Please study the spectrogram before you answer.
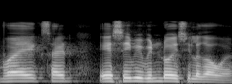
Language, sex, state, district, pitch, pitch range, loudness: Hindi, male, Uttar Pradesh, Varanasi, 145 Hz, 140-150 Hz, -15 LUFS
